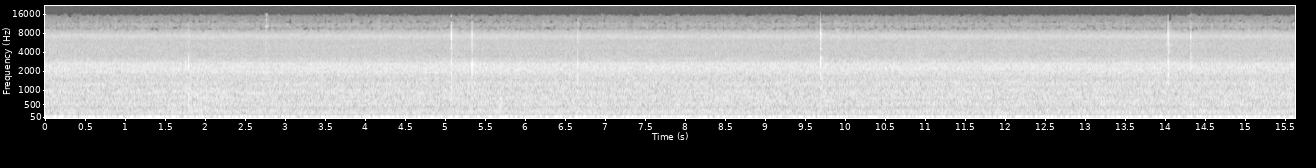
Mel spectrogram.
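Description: Broth bubbles and simmers steadily in a pot.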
